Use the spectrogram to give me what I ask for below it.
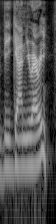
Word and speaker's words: Veganuary: So it's effectively about veganism and veganuary, if I'm saying that correctly.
